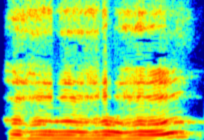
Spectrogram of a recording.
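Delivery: imitated ghostly breath. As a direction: blow a long shuddering breath. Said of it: "He was like".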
